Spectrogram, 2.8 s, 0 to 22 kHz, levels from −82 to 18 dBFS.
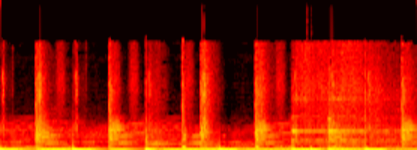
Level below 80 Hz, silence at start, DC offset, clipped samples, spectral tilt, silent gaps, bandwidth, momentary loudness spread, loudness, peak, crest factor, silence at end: -10 dBFS; 0 s; under 0.1%; 0.1%; -5 dB/octave; none; 16.5 kHz; 3 LU; -12 LUFS; 0 dBFS; 8 dB; 0 s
